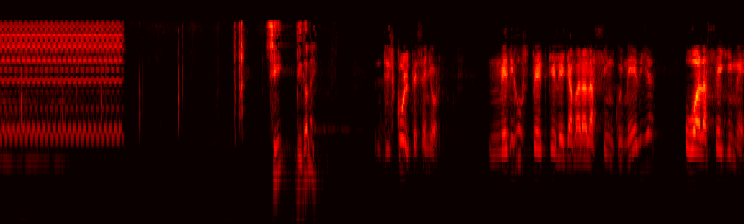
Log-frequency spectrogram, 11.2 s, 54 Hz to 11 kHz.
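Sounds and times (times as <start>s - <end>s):
telephone ringing in a fast warbling electronic trill: 0.0s - 1.9s
speech: 4.1s - 4.9s, 6.0s - 6.7s, 7.3s - 11.1s.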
